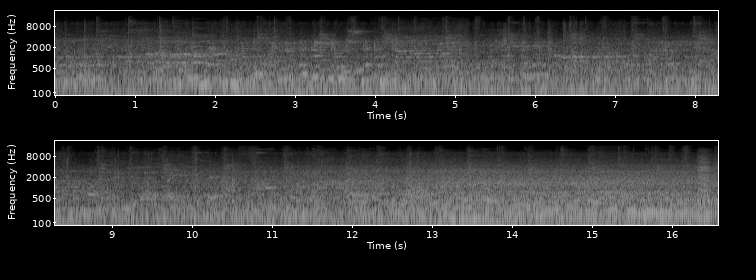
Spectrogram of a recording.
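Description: Shopping-arcade ambience: music playing, indistinct voices, and footsteps on the tiled walkway.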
